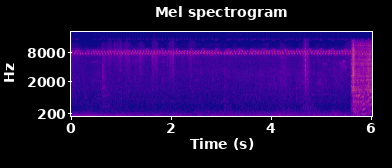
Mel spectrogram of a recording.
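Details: Oliver 99 tractor, started after refitting the fuel bowl and adding gas: the engine catches and settles into a steady low drone with an even beat, no miss or knock. Normal idle.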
